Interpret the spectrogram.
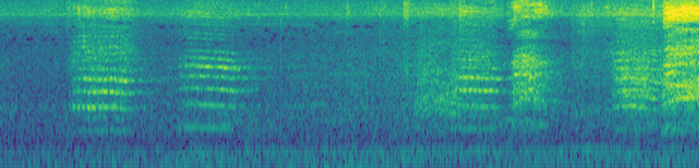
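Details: A red-tailed black cockatoo in Australia, feeding on beach almond seeds, gives four harsh, rolling, grating calls about a second apart over a steady low rumble of wind or distant traffic.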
